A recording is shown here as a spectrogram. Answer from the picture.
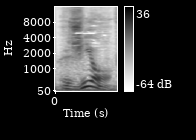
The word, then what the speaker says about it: Gion: Gion. – Versucht es mal mit Gion, haben sie geschrieben.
